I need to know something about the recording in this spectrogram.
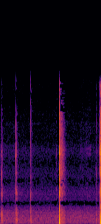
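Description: Rubber band being stretched and wrapped around a plastic water bottle's cap: a few faint clicks, then one sharp snap a little over a second in.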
